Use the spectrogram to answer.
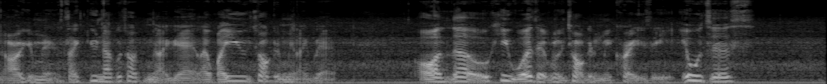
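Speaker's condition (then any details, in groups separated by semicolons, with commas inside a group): Cerebral palsy; affects motor skills and speech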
